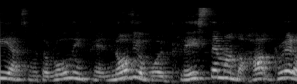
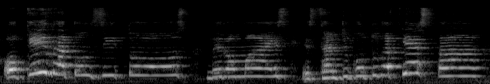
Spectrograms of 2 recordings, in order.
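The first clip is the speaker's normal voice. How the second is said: higher, lightly voiced friendly dog calling the mice; 6 semitones higher than usual. A narrator's reading. Chorizo the dog gathering the mice for the party, higher and friendly. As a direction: call the little mice along, pitched up and kind.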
